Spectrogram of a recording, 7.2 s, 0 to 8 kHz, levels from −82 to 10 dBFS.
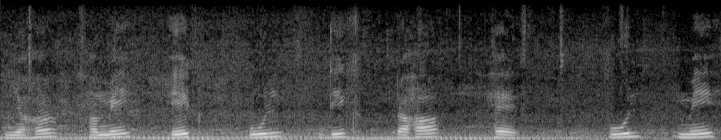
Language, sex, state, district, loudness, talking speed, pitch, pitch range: Hindi, male, Madhya Pradesh, Dhar, -17 LUFS, 85 wpm, 160 Hz, 120-180 Hz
